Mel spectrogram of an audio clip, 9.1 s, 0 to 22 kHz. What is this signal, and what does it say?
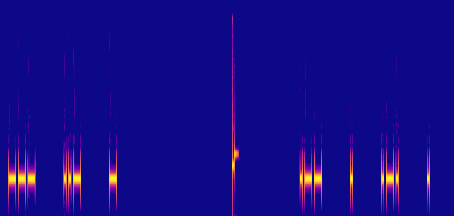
Morse code, heard as a keyed tone, about 25 wpm, spaced as for 12 wpm, 700 Hz. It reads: OUT WERE
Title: 4x Character Spacing - Top 200 Words - 25wpm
